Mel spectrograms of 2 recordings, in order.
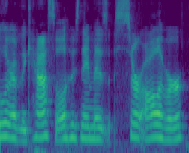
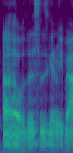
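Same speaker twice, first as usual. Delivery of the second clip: dropped low and soft, foreboding; mock dread; 10 semitones lower, 6 dB quieter, faster than usual. [name] overhearing Chris in his earpiece, mock dread. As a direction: mutter a low, ominous aside.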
